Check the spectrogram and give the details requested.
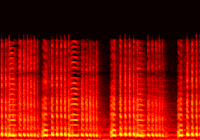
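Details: Sandhill crane, a female back with her flock after months of care for a broken wing, giving loud rattling, bugling calls in several quick bursts separated by brief pauses.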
